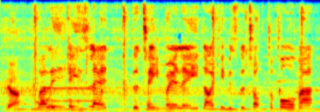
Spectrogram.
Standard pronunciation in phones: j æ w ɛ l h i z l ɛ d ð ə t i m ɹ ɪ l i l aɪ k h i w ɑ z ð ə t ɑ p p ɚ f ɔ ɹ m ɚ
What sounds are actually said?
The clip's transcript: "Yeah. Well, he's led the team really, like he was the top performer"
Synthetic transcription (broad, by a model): j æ w ɛ l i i z l ɛ d ð ə t i m ɹ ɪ l i l aɪ k h i w ɑ z ð ə t ɑ p p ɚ f ɔ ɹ m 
